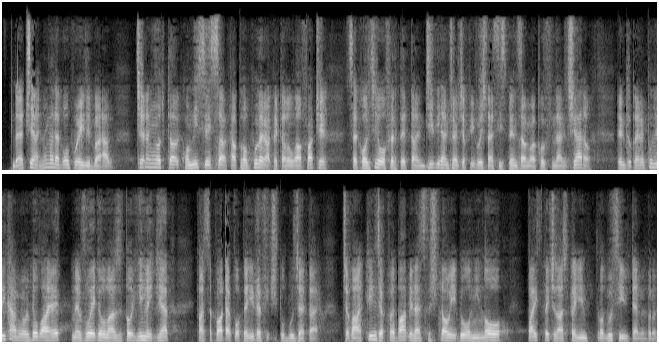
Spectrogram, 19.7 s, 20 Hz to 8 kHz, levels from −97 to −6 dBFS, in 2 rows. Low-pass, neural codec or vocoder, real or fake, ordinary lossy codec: 7.2 kHz; codec, 16 kHz, 0.5 kbps, FreqCodec, larger model; fake; AAC, 32 kbps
